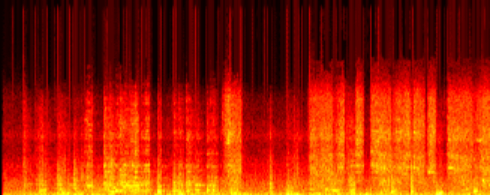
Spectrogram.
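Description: Stainless steel pans and inserts clattering in a restaurant dish pit, many sharp clanks over a steady low rumble. From about four seconds in, a pre-rinse sprayer hisses as water hits the metal.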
